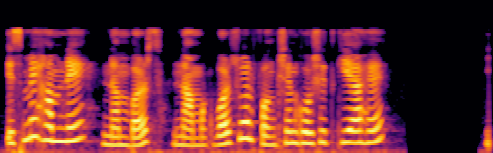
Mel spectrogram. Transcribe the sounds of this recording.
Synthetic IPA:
ɪsmẽɦɐmnenɐ̃mbəɾznaːməkʋɐɾt͡ʃuəlfɐ̃ŋkʃənɡʱoːʃɪt̪kijaɦɛː | j

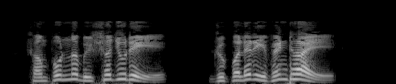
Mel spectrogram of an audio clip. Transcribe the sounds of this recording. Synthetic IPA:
ʃɔmpuɾnobiʃːod͡ʑuɾe | ɖɾupəleɾibʱeɳʈɦɔe

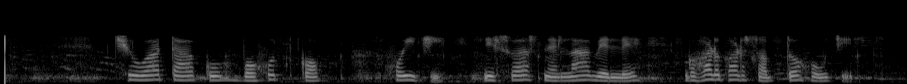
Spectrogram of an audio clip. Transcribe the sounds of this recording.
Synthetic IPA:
t͡ʃʰuwaʈakubɔhut̪kɔp̚hojt͡ʃʰi | niswasnelabele | ɡʱɔɽɔɡʱɔɽsɔbd̪ɔɦowt͡ʃʰḭ

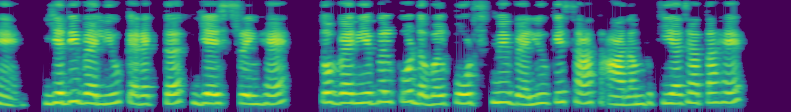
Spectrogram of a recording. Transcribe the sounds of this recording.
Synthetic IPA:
ɦɛ̃ː | jɐd̪iʋɛːljukɛːɾek̚ʈəɾjɐɪsʈɾɪ̃ŋɡɦɛː | t̪oʋeːɾieːbəlkoɖɐbəlkoːʈsmẽʋɛːljukesaːt̪ʰa̰ːɾə̃mbʱkijad͡ʒaːt̪aɦɛː

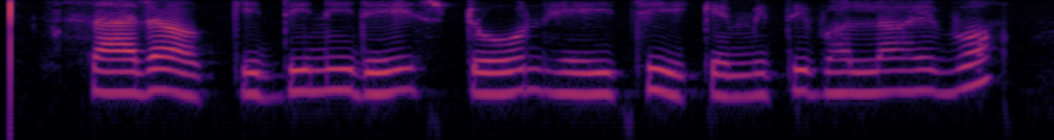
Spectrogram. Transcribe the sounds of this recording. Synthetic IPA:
saɾɔkid̪iniɾesʈonɦejt͡ʃʰikemit̪ibʱɔlɔɦebɔ

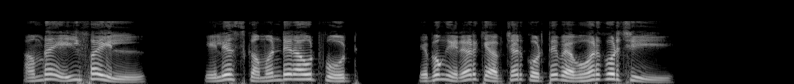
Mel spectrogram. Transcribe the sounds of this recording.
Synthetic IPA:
amɾaejfʰajl | eleskəmaɳɖeɾawʈpuʈ | eboŋeɾaɾkɛp̚t͡ɕaɾkoɾt̪ebɛboɦaɾkoɾt͡ɕʰi

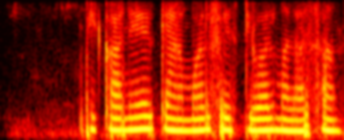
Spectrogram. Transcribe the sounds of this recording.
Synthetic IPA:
bikaneɾkæməlfesʈiʋəlməlasãŋ

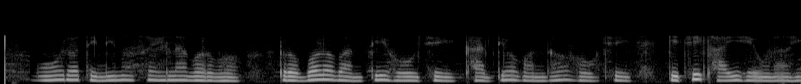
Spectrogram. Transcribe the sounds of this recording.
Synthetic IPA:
moɾɔt̪inimasɔɦelaɡɔɾbʱɔpɾɔbɔɭɔbant̪iɦowt͡ʃʰikʰad̪jɔɡɔnd̪ʱɔɦowt͡ʃʰikit͡ʃʰikʰajɦewnaɦĩ

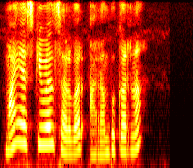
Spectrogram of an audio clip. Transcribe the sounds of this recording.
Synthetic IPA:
majeskjuʋelsɐɾʋɐɾaːɾɐmbʱɨkɐɾna

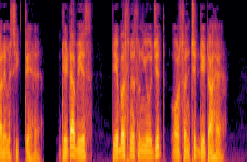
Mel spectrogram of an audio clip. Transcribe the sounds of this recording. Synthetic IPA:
ɾemẽsiːk̚ʰt̪eɦɛ̰̃ː | ɖeːʈabeːs | ʈeːbəlsmẽsʊnɪjoːd͡ʒɪt̪ɔːɾsɐ̃ɲt͡ʃɪt̪̚ɖeːʈaɦɛ̰ː

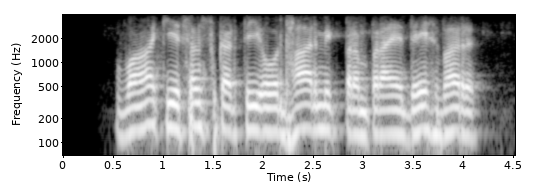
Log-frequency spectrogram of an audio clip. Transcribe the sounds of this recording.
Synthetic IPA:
ʋɐɦãkisɐ̃nskəɾt̪iɔːɾd̪ʱaːɾmɪk̚pɐɾə̃mpəɾaːẽd̪eːɦbʱɐɾ

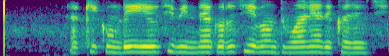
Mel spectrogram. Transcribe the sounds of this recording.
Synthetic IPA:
lakʰːikuɳɖeeut͡ʃʰibind̪ʱjakɔɾut͡ʃʰiebɔŋd̪ʱũãɭijad̪ekʰad͡ʒawt͡ʃʰi̥

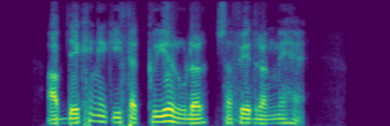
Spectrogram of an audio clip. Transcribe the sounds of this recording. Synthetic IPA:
a̰ːp̚d̪eːkʰẽːŋɡekisɐkɾijəɾuːləɾsɐfeːd̪ɾɐ̃ŋɡmẽɦɛ̰̃ː

